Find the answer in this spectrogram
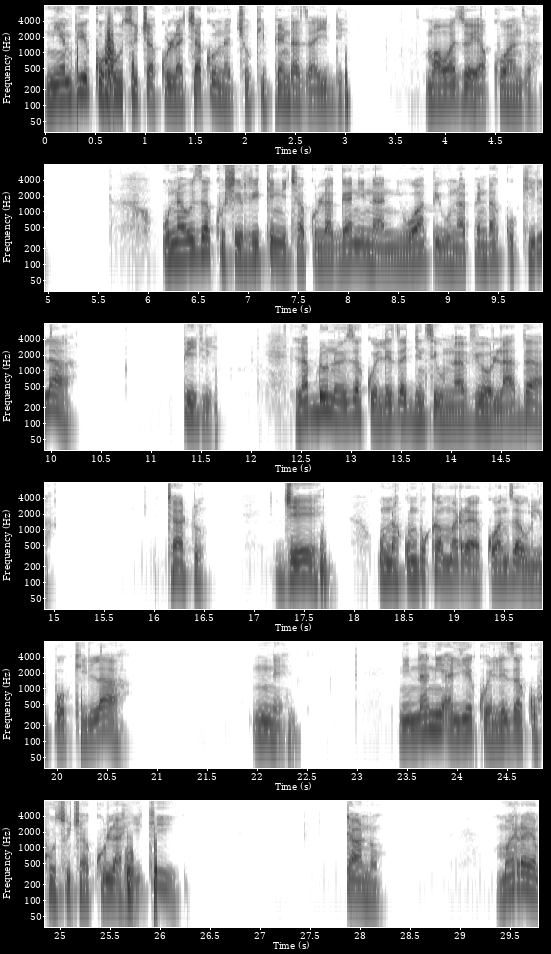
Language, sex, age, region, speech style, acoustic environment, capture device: Swahili, male, 25-34, Kenya, focused, silence, mobile / Linux / Chrome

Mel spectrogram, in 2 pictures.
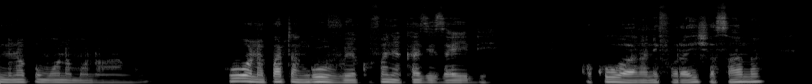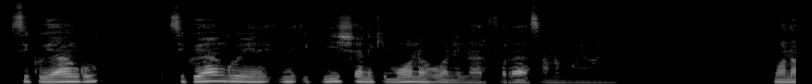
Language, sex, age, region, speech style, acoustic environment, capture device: Swahili, male, 25-34, Kenya, relaxed; focused, nature; silence, mobile / Linux / Chrome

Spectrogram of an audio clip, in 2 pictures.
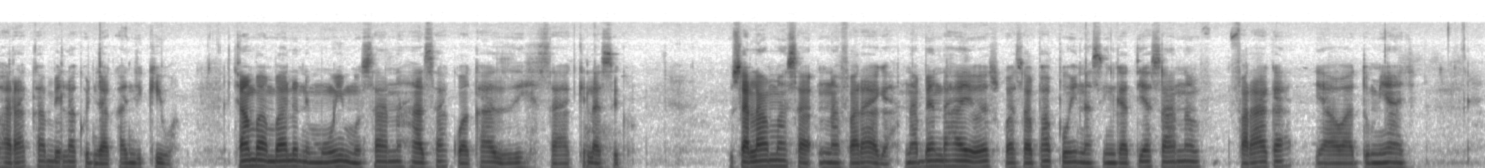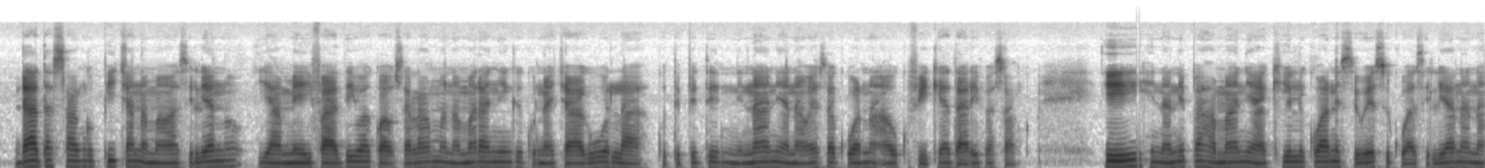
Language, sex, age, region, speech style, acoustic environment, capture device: Swahili, male, 25-34, Kenya, relaxed, silence, mobile / Linux / Chrome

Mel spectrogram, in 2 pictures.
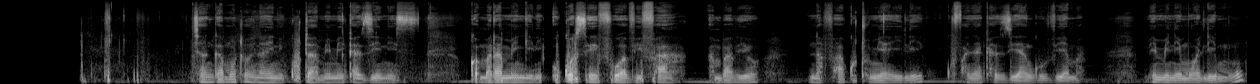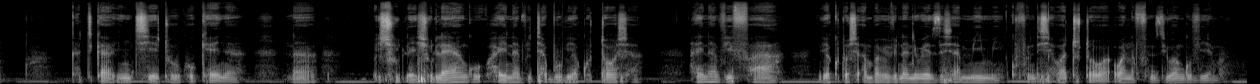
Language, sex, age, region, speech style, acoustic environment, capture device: Swahili, male, 25-34, Kenya, tired; relaxed, silence, mobile / Linux / Chrome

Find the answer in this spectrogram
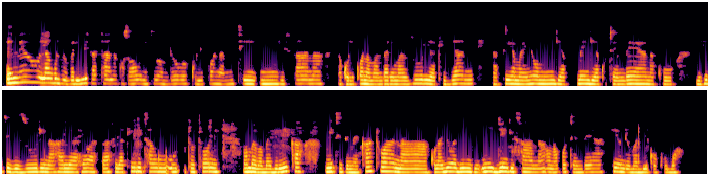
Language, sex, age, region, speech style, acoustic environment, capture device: Swahili, female, 35-44, Kenya, relaxed, silence, mobile / Android / Chrome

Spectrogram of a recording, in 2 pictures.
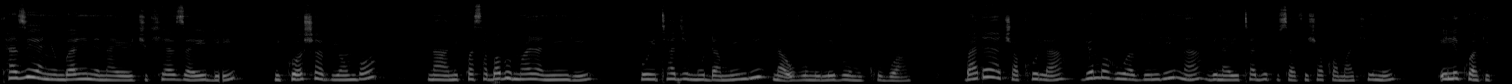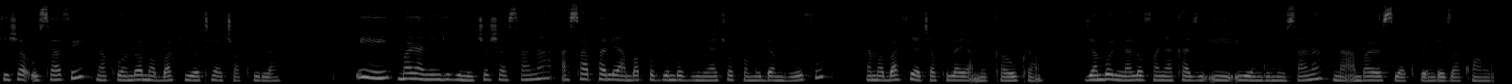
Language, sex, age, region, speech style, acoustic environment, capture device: Swahili, female, 25-34, Kenya, focused, silence, mobile / Linux / Chrome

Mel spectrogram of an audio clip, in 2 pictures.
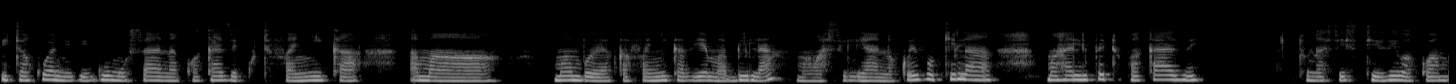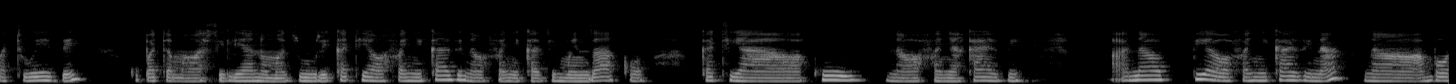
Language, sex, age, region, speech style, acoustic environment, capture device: Swahili, female, 35-44, Kenya, relaxed, traffic; construction, desktop / Windows / Chrome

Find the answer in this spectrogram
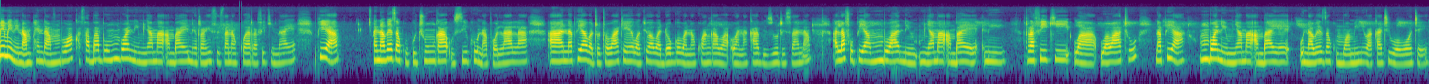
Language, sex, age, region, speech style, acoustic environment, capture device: Swahili, female, 18-24, Kenya, happy, people talking, mobile / Linux / Chrome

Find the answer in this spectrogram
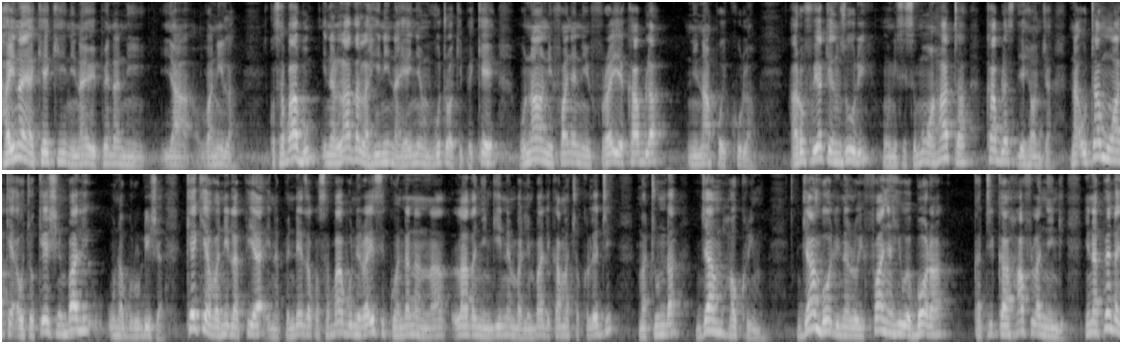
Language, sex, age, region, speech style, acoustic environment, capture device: Swahili, male, 25-34, Kenya, relaxed; focused, silence, desktop / Windows / Chrome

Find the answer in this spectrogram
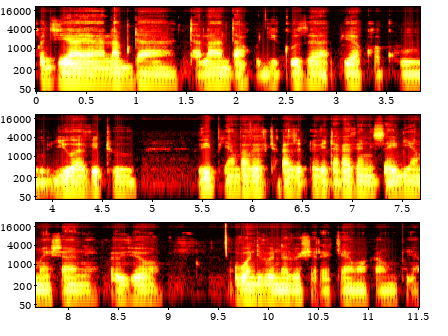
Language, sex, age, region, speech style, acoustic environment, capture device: Swahili, male, 25-34, Kenya, relaxed, silence, mobile / Linux / Chrome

